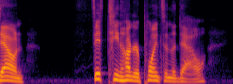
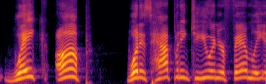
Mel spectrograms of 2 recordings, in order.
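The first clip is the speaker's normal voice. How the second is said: yelling rant; 8 semitones higher, 3 dB louder than usual. Acted. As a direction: hammer each line at sleepers. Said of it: "I wanna yell".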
